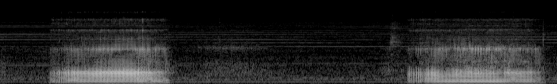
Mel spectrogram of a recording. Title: Snoring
